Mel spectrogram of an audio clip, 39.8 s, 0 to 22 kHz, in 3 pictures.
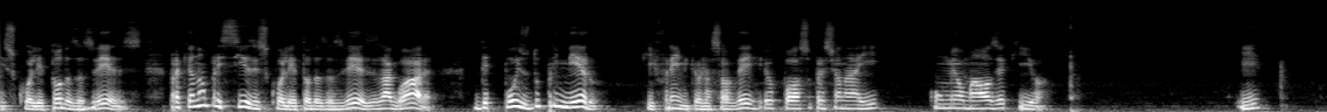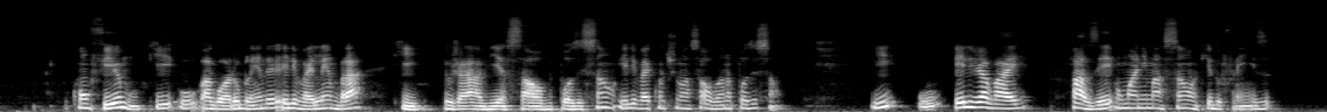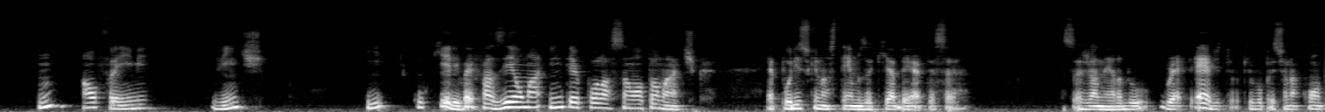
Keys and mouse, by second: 10.7 i, 19.7 click, 35.7 a.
